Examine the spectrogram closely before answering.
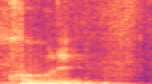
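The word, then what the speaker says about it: CeWL: new nice cool but the spelling of this tool is t-e-w-l we pronunciate it as cool let's search for a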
